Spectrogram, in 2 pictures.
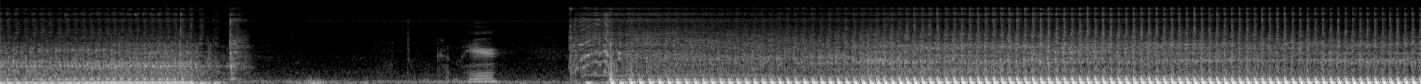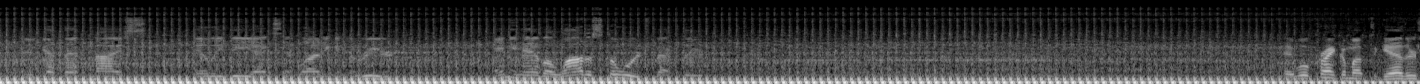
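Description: Single-cylinder ATV engines idling: a brief stretch of engine sound, a quieter gap of a few seconds, then a steady, loud idle recorded close to an exhaust muffler from about six seconds in, with the Yamaha Kodiak 450 and CFMOTO CForce 500 both running.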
